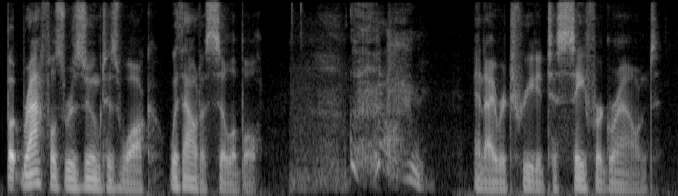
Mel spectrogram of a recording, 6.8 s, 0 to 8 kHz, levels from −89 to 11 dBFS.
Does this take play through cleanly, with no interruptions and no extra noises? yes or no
no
